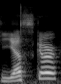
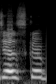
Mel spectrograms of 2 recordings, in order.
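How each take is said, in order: First: The name begins with a Y sound. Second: The name begins with a J sound. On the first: The speaker calls it right. "the Swedish pronounce it as um with a Y" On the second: The speaker calls it wrong. "I wanted to say Jesko"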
